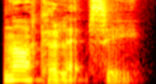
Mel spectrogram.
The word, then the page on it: narcolepsy: British English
